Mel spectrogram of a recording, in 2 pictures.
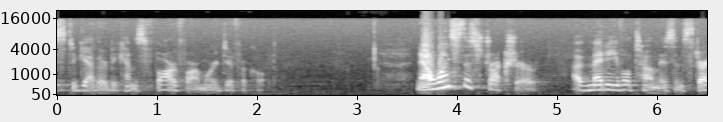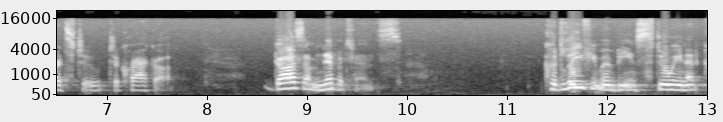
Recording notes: She delivered this lecture on April , 2008 at the University of Chicago's Swift Hall.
